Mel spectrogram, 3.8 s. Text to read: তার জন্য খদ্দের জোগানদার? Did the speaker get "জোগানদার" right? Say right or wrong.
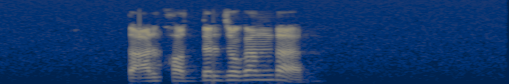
right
